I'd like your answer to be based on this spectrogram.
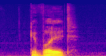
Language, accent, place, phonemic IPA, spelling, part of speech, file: German, Germany, Berlin, /ɡəˈvɔlt/, gewollt, verb / adjective, De-gewollt.ogg
- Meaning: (verb) past participle of wollen; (adjective) 1. deliberate; intentional; intended 2. contrived; unnatural; awkward; cheesy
